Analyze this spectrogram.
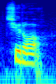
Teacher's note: سرا، را کو موٹا کریں گے، اور یہاں پر جو الف آ رہا ہے اس سے پہلے چونکہ زبر ہے تو یہاں پر الف مدہ کا قاعدہ لگے گا، اس کو ہم ایک الف کی مقدار لمبا کریں گے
